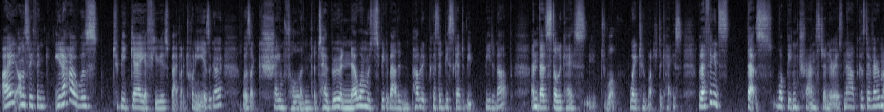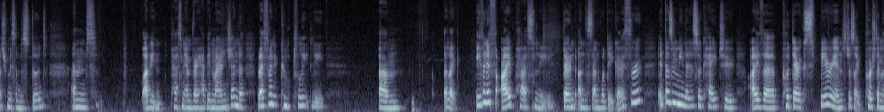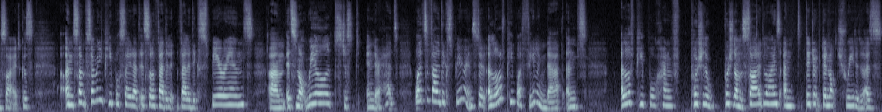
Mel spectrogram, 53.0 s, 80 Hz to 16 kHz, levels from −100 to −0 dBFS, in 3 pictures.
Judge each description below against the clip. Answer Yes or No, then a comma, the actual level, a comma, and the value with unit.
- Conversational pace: Yes, average, 190 wpm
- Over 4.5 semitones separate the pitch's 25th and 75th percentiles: Yes, wide, 5.6 semitones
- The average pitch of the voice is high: Yes, high, 220 Hz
